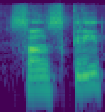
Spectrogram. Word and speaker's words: संस्कृतः: विसर्ग को ह पढ़ा जाता है। जैसे एग्जाम्पल में हम ले लेते हैं संस्कृत लिखें और इसमें अगर विसर्ग लग जाए तो इसको कहाँ हम पढ़ेंगे? संस्कृत था तो अब विसर्ग लगने के बाद इसे संस्कृतः, ह उच्चारण लास्ट में आ रहा है, संस्कृतः संस्कृतः पढ़ेंगे, संस्कृतः।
